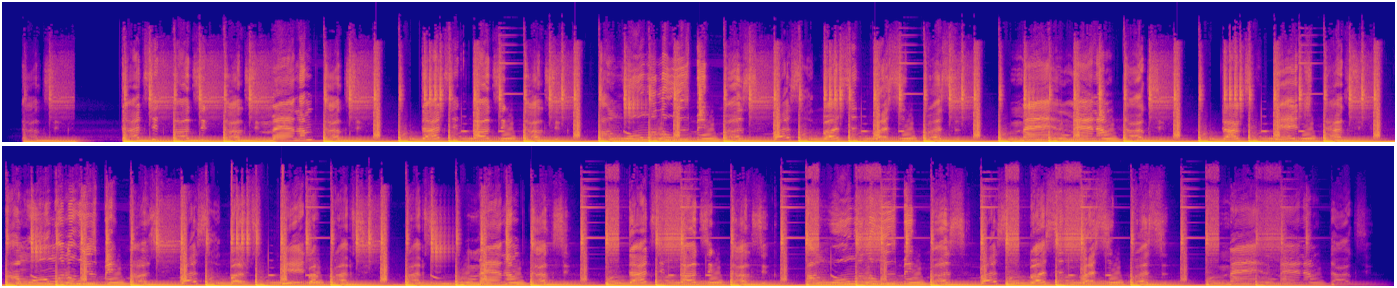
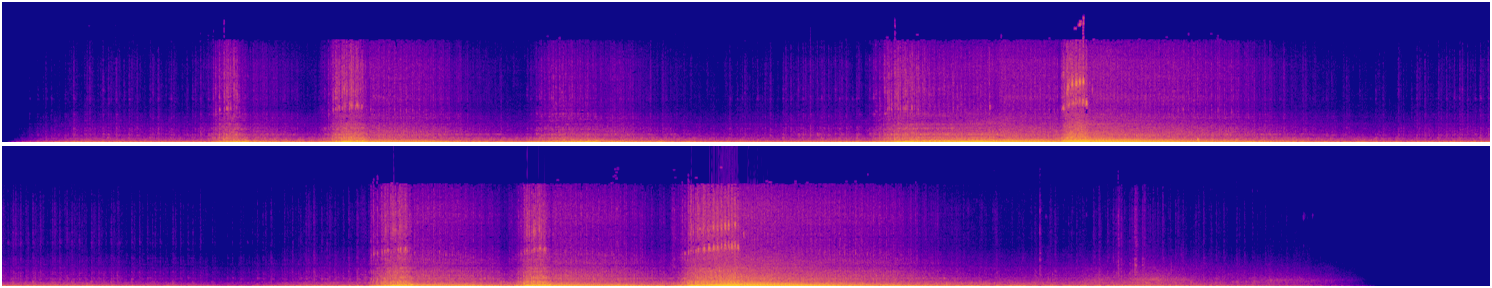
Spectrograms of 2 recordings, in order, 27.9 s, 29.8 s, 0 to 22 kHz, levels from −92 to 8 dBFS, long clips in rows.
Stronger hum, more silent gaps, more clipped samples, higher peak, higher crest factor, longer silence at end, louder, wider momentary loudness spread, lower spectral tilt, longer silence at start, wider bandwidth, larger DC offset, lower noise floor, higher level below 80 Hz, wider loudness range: neither; neither; neither; about the same, 0 dBFS vs 0 dBFS; second, 8 dB vs 14 dB; second, 0.5 s vs 2.35 s; about the same, -11 LUFS vs -13 LUFS; second, 7 LU vs 23 LU; second, -5 dB/octave vs -8 dB/octave; second, 0.2 s vs 0.55 s; about the same, 16.5 kHz vs 15 kHz; neither; second, -40 dBFS vs -59 dBFS; first, -8 dBFS vs -26 dBFS; second, 2 LU vs 22 LU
